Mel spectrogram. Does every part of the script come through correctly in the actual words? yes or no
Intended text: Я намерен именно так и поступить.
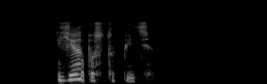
no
